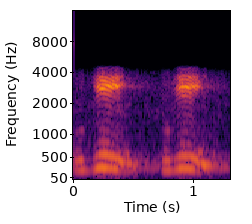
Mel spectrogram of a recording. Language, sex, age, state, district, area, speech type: Hindi, female, 45-60, Uttar Pradesh, Azamgarh, rural, conversation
